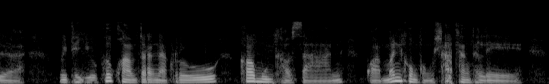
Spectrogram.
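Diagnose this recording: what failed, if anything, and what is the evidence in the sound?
Speex codec, throughout the whole clip: the codec stage is at fault. The speech has a plainly audible hoarse, noisy grain. This is CELP coding that has too few bits left to describe the excitation, so the fine harmonic detail is replaced by approximate, noise-like pulses. The degree of roughness points to a medium-low setting, which fits a Speex mode of about 16.8 kbps.

VoIP packet loss concealed by the speech codec occurs at 0.81 to 0.92 s, 2.69 to 2.75 s and 4.39 to 4.62 s, and the failure is in the network stage. In the first two places, about 40 ms of sound is lost, which fits two 20 ms frames. The decoder fills each gap by repeating its last pitch and filter, so the speech smears into a brief stretched sound that fades. Because each rebuilt frame feeds the next, the speech stays weak or distorted for tens of milliseconds or more after packets return. 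Around 4.4 s the damage is heavier. About 100 ms goes missing in scattered bursts over roughly 200 ms, with no single gap longer than 40 ms, so the sound flutters repeatedly instead of dropping out once.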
